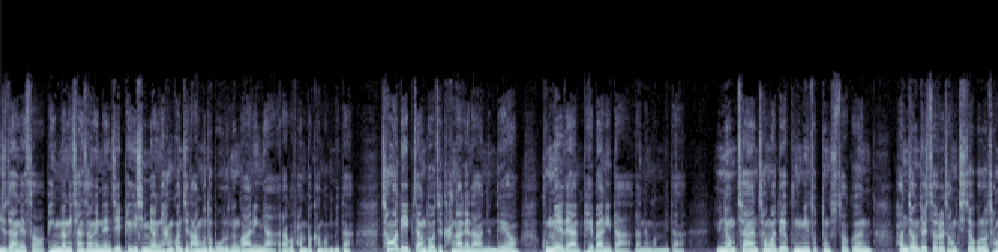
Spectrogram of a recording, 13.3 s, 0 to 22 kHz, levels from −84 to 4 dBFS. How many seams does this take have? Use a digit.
1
